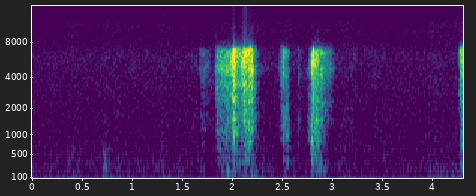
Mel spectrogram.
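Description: A Chinese calligraphy brush scraping across paper in three short strokes, starting about two seconds in, the first the longest and loudest.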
